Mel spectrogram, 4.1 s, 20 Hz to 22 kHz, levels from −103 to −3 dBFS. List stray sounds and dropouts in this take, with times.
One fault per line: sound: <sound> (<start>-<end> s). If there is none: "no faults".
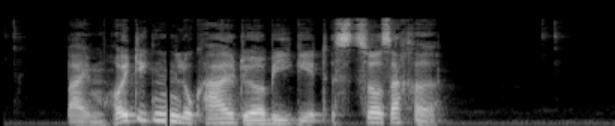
sound: dropout (1.1-1.1 s)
